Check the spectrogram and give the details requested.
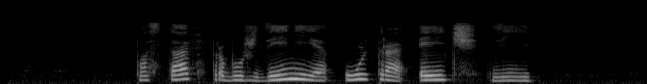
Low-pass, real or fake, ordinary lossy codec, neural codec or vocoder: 7.2 kHz; real; MP3, 32 kbps; none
